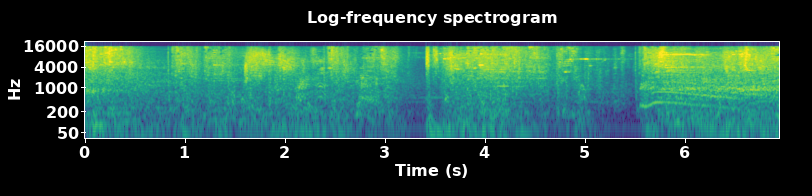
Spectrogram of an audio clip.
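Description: Weapons clash and strike in quick hits.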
